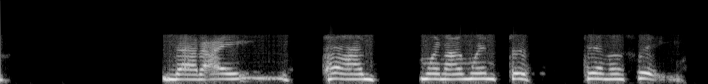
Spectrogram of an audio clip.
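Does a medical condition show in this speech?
Yes: cerebral palsy.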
